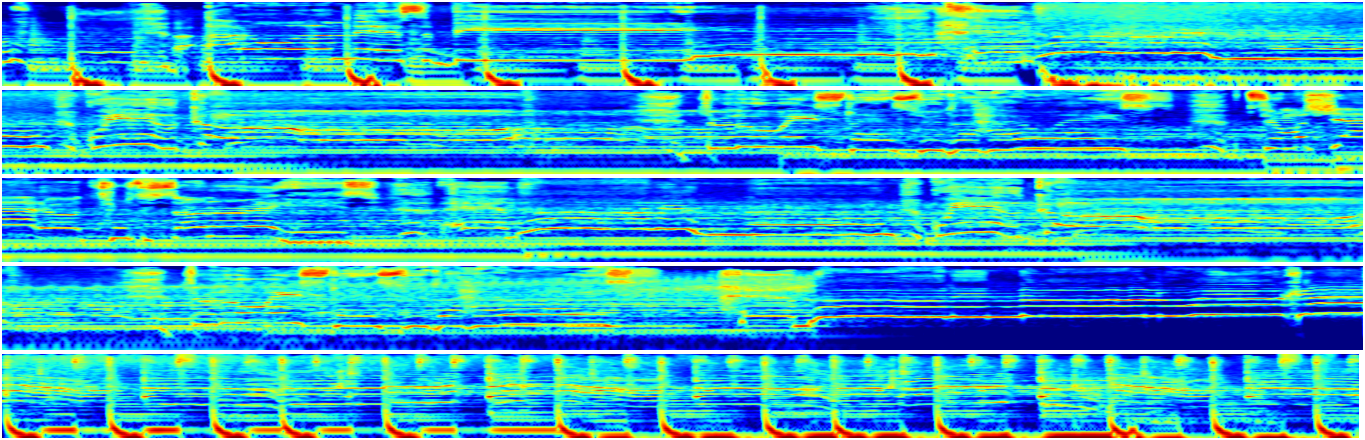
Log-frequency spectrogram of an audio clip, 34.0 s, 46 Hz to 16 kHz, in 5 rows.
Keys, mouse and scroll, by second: 5.4-5.9 ctrl+alt+scroll down 2, 5.9-11.0 drag, 11.0 ctrl+alt+scroll up 1, 12.6-14.0 alt+shift+drag, 14.0-14.6 typing, 14.2 click, 15.7-19.9 drag, 22.6 ctrl+alt+scroll down 1, 23.6 click, 24.0 ctrl+alt+scroll down 1, 25.5-28.2 drag, 28.2 ctrl+alt+scroll up 1, 30.1-31.9 alt+shift+drag, 31.9 ctrl+alt+scroll up 1, 33.0-34.0 drag.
